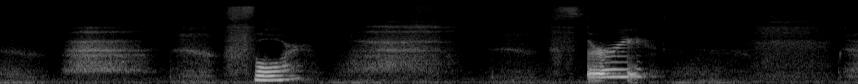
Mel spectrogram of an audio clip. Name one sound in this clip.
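A woman breathes out deeply and slowly.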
